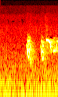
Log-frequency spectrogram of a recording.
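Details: A Maroon Oriole (Oriolus traillii ardens) chick gives two harsh, raspy begging notes while being fed, the second longer and slightly rising, over a quiet background.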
